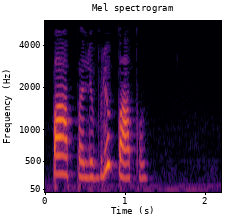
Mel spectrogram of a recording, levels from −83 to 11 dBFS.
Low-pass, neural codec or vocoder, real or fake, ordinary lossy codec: 5.4 kHz; none; real; MP3, 24 kbps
